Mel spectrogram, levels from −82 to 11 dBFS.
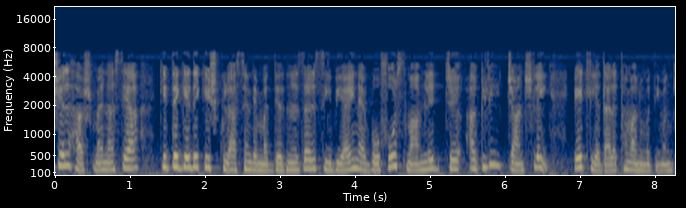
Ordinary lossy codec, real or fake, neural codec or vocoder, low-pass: none; real; none; 7.2 kHz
